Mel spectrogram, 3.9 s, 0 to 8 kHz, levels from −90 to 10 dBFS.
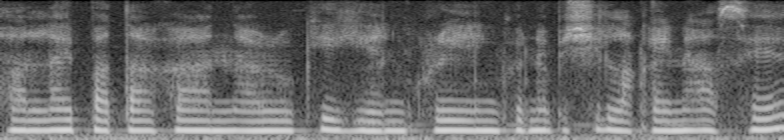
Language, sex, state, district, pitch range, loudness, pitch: Nagamese, female, Nagaland, Kohima, 210-215 Hz, -14 LUFS, 215 Hz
